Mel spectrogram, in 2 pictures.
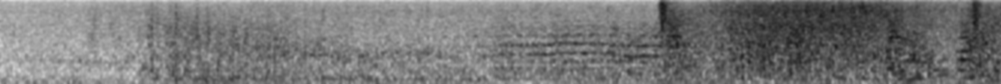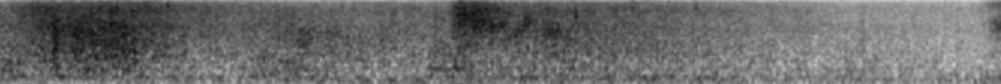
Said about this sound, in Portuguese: começou a cair uma chuvarada. Mas não era uma chuvarada dessas que caem agora. Você já viu uma cachoeira? Pois era igualzinho a uma cachoeira, caindo, caindo, que não acabava mais.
